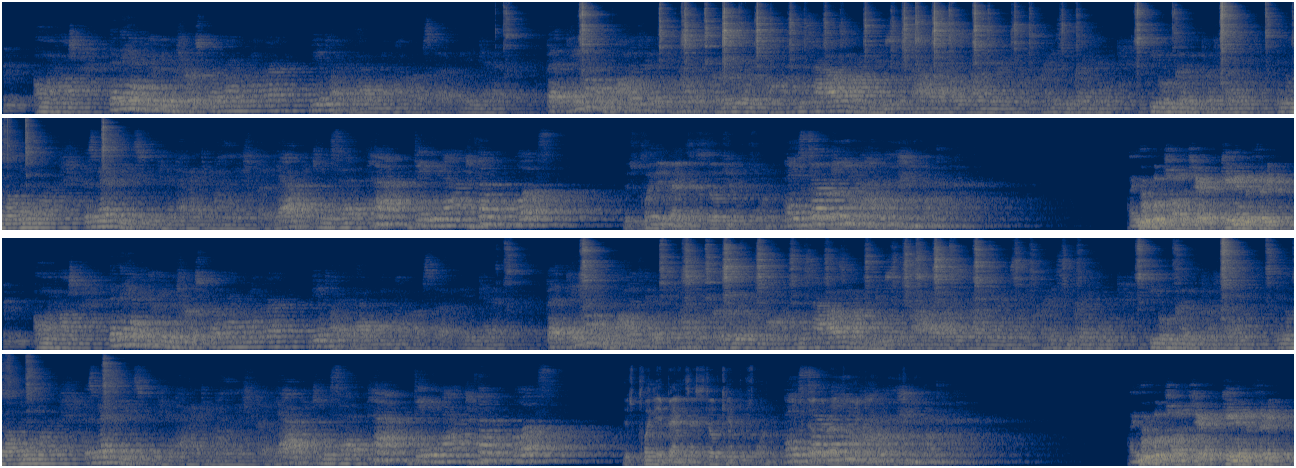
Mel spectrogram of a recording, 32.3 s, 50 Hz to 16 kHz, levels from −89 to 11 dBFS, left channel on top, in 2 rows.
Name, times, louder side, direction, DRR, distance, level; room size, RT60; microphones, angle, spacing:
voice 1, 0.4-3.5 3.8-6.2 6.8-15.6 15.9-22.9 25.8-27.8, equal, 5° right, -14 dB, 1.0 m, -41 dB
Scissors, 6.2-6.4 7.2-7.3 7.6-7.8 8.2-13.8 14.1-14.3 14.6-14.7 15.2-15.3 15.6-16.6 17.4-17.5, left 4 dB, 45° left, 0.4 m, -41 dB
voice 2, 23.9-27.3, right 1 dB, 65° right, 0 dB, 0.3 m, -43 dB
voice 3, 30.2-32.0, equal, 80° left, -10 dB, 1.0 m, -33 dB
2.7 x 2.5 x 2.7 m, 2.6 s
head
